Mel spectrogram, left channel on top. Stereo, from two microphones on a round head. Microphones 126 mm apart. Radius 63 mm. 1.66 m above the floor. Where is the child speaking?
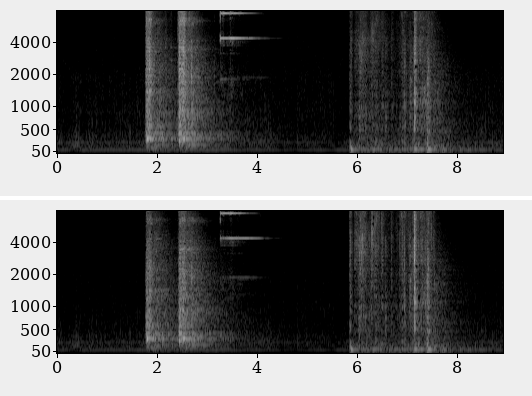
No child speaking in this recording.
